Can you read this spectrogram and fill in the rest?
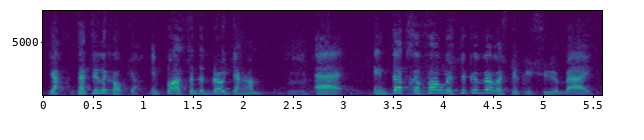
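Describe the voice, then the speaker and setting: A man's voice: sits high, big pitch swings, normal speed, bright, forceful tone, exaggerated voice. An older man playing a querulous, dithering old Amsterdam father in a comic radio play. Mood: insistent. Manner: dithering, plaintive. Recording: 1980s radio play with faint noise.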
